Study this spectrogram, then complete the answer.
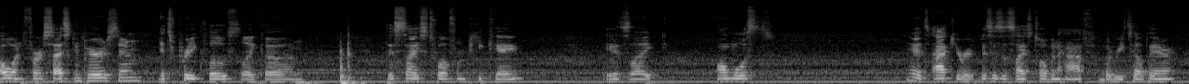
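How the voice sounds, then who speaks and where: Speech comes at a moderate pace in a flat, monotone delivery broken by long, frequent pauses. Audible room echo and noticeable background noise surround it. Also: man, medium pitch for a man. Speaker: sneaker reviewer. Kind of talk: casual product review. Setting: in a bathroom. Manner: murmuring a little; casual, filler-heavy.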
